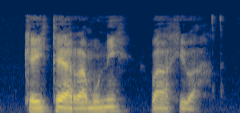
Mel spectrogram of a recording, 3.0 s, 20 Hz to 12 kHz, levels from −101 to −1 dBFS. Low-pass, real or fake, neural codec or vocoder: 7.2 kHz; real; none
